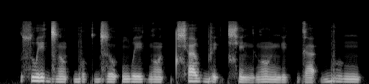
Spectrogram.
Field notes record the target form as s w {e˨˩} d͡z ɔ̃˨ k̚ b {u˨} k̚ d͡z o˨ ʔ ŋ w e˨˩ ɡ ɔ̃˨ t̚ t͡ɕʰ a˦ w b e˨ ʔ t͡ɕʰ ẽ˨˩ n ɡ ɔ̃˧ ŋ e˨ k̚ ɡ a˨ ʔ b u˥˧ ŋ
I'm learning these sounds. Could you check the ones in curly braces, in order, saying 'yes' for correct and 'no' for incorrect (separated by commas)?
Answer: no, no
